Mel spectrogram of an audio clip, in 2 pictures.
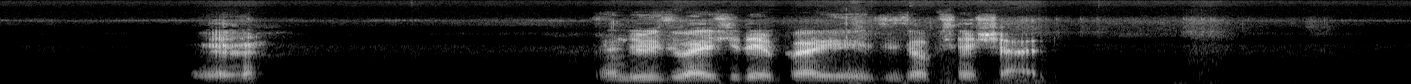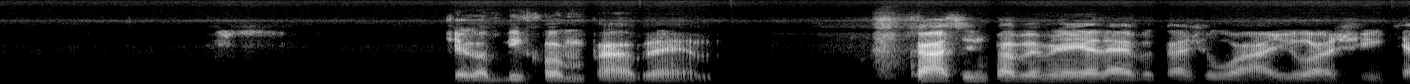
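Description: A man talks with animation close to a phone microphone, in bursts with pauses.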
